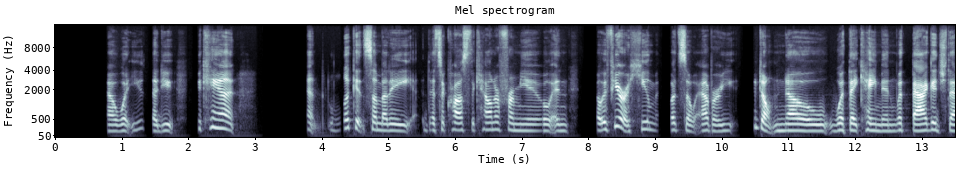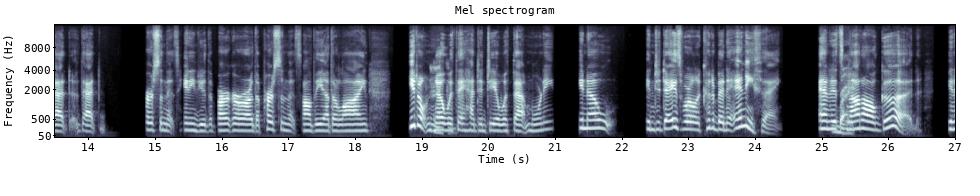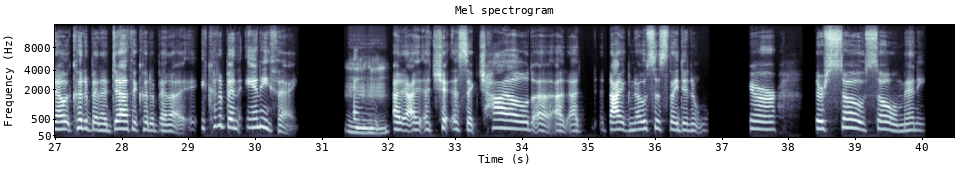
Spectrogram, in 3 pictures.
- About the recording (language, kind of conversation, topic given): English, unstructured, What is the best way to stand up for yourself?
- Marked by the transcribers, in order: none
